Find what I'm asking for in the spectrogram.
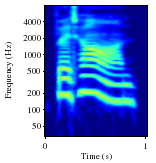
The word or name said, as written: baton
